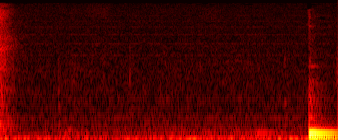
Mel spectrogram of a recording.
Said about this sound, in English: You need a neti pot, motherfucker? Why you sniffing? Hey, I just sniffed.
